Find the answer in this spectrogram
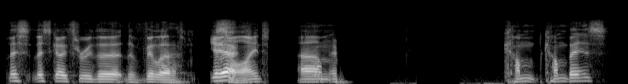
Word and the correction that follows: Coombs: It was pronounced Coombs, not Cumbers.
